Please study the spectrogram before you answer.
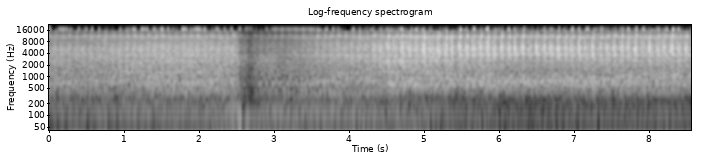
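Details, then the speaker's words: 1982 air-cooled VW Vanagon Westfalia engine at idle during a tune-up: fast, busy valve-train tapping, about three or four ticks a second, with one side noisier than the other. Owner calls it normal VW noise; a valve adjustment later quietened the clatter. "This sounds like a Volkswagen motor. Tickety-tack, tickety-tack. So I don't know if it's supposed to sound any different than that or not. I can hear the valves here going, so that's alright."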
